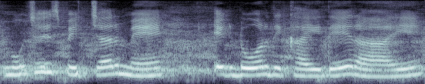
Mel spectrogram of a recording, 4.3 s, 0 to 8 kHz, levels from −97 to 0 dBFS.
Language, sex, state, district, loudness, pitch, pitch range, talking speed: Hindi, female, Madhya Pradesh, Dhar, -12 LUFS, 225 Hz, 200-240 Hz, 140 wpm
